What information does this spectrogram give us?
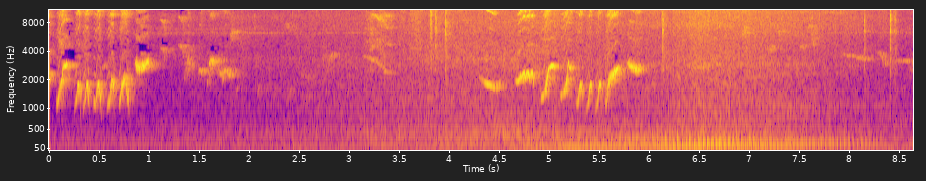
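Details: Scarlet minivet: several whistled bursts, an opening run of rapid repeated slurred notes, a pause, then another phrase, with a low rumbling background swelling toward the end.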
